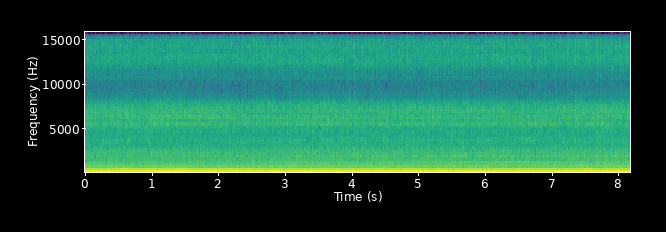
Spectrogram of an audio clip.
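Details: Suzuki Swift GT project car with open header, after fuel cut sensor replacement, recorded on phone in garage: loud, raw, buzzy exhaust roar held at fast steady speed that never settles; idles too high.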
